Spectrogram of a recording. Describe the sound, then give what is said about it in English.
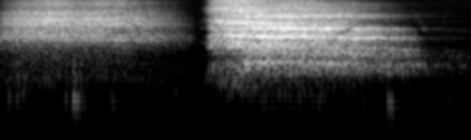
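During a breathing exercise, a quieter breath drawn in through the nose is followed by a long, forceful breathy exhale that rushes out loudly as a hoarse, roar-like hiss, released as a 'lion roar' breath. No talking. “And then let it go with a big lion roar audible sound.”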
